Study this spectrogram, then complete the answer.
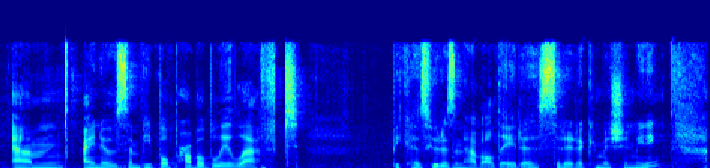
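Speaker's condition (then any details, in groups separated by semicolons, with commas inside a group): No condition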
